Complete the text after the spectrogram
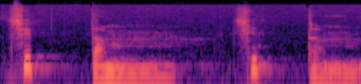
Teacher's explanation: When there is a double T, you hold it longer.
